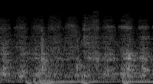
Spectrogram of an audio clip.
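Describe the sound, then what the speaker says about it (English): Scraper tool scraping down the surface of a handmade bathroom storage box, a close, steady rasping rub with a few stronger strokes, heard alone. "scrape it down"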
